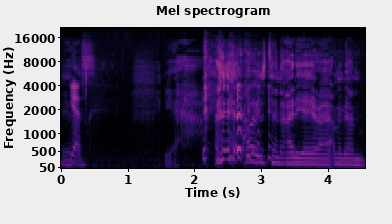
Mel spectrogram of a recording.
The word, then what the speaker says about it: Thénardier: It's French. It's Thénardier or something. I think it's Thénardier. Or is it? Wait, no. It's spelled with a TH, but French.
